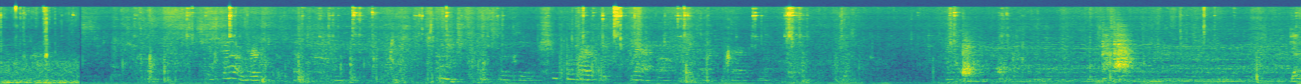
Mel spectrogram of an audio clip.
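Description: Muffled voices in the background while a beagle digs and noses at a blanket on a bed, with soft rustling and scratching of the fabric. Under the first second there is low wind rumble on the microphone that cuts off suddenly.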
